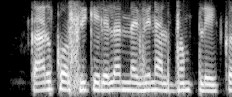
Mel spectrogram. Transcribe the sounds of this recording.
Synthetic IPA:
kalkɔfiːkelelanəʋiːnalbəmplekə

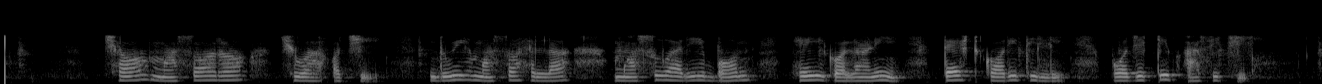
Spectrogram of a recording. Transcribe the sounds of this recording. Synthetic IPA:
t͡ʃʰɔmasɔɾɔt͡ʃʰuwaɔt͡ʃʰḭd̪ujmasɔhelamasuaɾibɔnhejɡɔlaɽ̃iʈesʈkɔɾit̪ʰilipɔd͡ʒiʈibasit͡ʃʰḭ

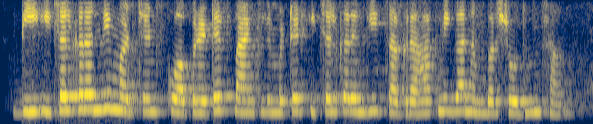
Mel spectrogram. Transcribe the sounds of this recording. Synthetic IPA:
d̪iːit͡ɕəlkəɾəɲd͡ʑiːməɾt͡ɕẽɳʈskoɔpoɾeʈiʋbæ̃ŋklimiʈeɽit͡ɕəlkəɾəɲd͡ʑit͡saɡɾaɦəkniɡanəmbəɾɕod̪ʱuːnsãŋɡ

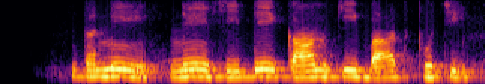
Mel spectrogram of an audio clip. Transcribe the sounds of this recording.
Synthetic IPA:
d̪ʱəniːneːsiːd̪ʱeːkaːmkiːbaːt̪puːt͡ʃiː

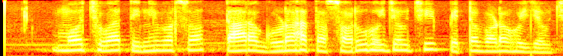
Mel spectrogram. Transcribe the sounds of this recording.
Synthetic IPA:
mot͡ʃʰuat̪inibɔɾsɔt̪aɾɔɡoɽɔɦat̪ɔsɔɾuɦojd͡ʒawt͡ʃʰipeʈɔbɔɽɔɦojd͡ʒawt͡ʃʰi̥

